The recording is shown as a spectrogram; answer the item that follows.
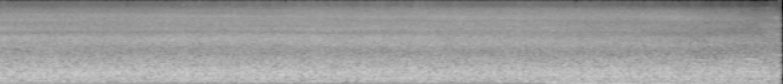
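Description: Warm water pouring and splashing into the Gaurikund bathing pool on the Kedarnath trek, a loud, dense, unbroken rush like a small waterfall close by, with no voices standing out.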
